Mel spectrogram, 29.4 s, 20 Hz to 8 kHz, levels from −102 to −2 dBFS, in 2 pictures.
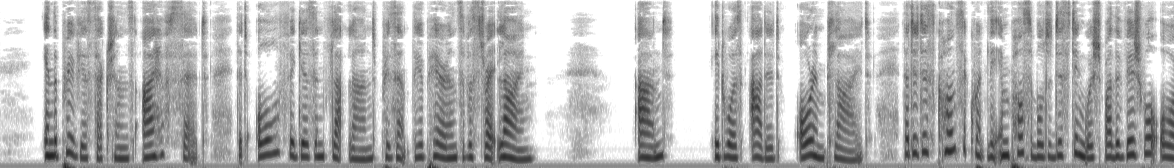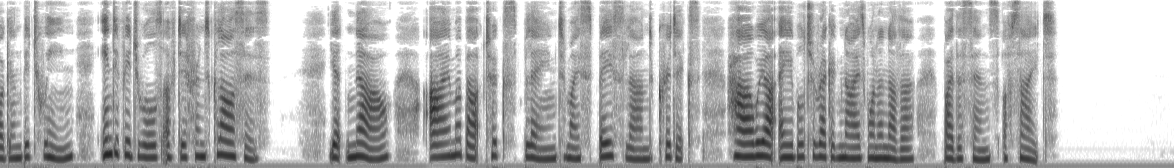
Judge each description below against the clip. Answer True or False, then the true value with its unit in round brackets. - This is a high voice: True (220 Hz)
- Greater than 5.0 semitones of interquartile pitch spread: False (2.8 semitones)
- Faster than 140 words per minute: False (135 wpm)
